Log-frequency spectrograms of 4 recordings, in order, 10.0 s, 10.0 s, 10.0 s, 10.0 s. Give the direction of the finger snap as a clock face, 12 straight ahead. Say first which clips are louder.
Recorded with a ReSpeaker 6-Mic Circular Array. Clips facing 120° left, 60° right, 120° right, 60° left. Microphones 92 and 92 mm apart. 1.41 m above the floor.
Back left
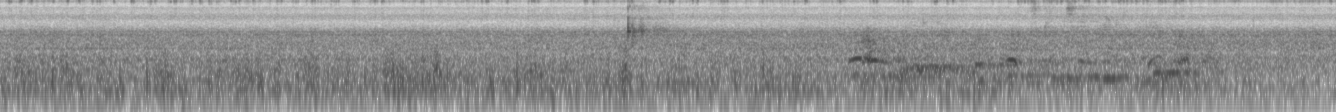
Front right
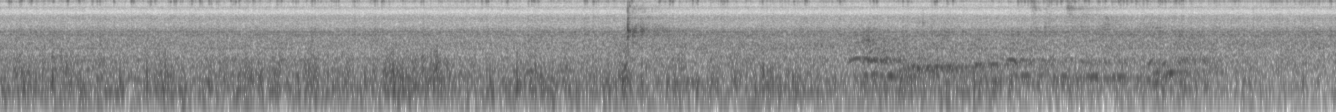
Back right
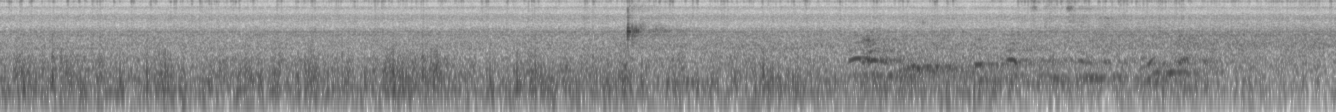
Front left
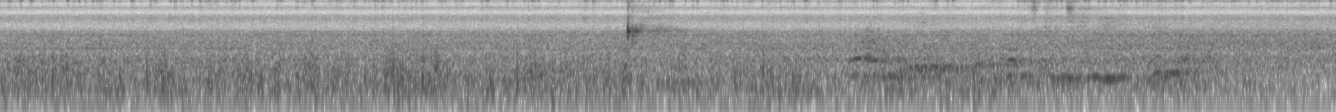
Even, even; 1 o'clock.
